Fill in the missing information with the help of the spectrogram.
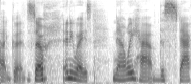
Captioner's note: laughs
